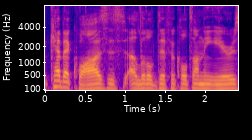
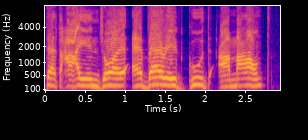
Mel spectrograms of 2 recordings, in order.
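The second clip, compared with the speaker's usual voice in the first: 1 hammed-up silly voice; 9 semitones higher, 12 dB louder than usual. Joking put-on voice.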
